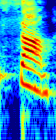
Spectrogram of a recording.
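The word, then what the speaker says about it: psalm: पहले पी आया तो पी का उच्चारण नहीं करेंगे हम बोलेंगे शाम हम लोगों ने इससे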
